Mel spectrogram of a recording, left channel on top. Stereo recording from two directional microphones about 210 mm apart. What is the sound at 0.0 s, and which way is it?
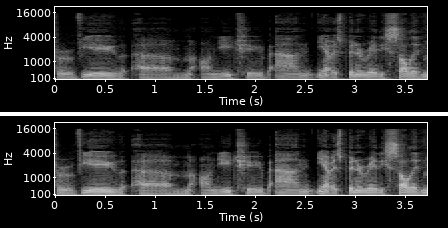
Speech, 55° right (ahead or behind).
